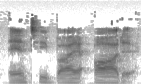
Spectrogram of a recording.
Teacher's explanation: The stress is on that fourth syllable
